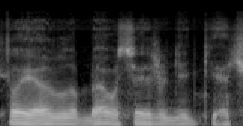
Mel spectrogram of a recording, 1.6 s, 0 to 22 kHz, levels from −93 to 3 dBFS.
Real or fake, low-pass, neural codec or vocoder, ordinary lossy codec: fake; 14.4 kHz; autoencoder, 48 kHz, 32 numbers a frame, DAC-VAE, trained on Japanese speech; Opus, 32 kbps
